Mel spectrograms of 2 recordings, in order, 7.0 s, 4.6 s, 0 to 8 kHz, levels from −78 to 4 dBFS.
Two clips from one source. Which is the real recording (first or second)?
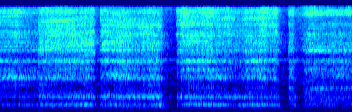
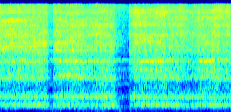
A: first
